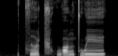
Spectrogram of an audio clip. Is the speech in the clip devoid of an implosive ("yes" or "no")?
yes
